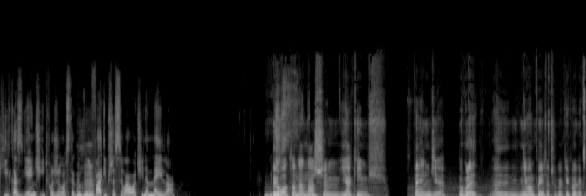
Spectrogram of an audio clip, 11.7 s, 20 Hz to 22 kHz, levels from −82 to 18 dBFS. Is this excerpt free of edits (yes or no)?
yes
